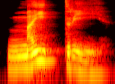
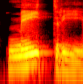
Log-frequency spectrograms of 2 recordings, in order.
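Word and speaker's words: मैत्री: In the southern part of India, one tends to pronounce it more as I. So, for instance, Maitri, Maitri.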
